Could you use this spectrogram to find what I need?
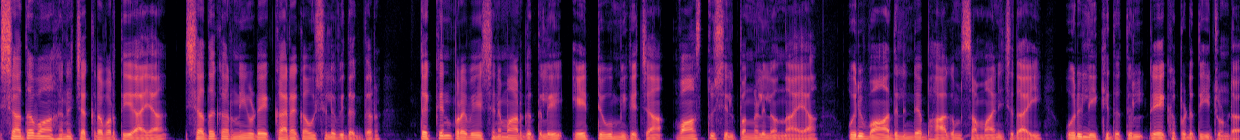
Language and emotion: Malayalam, neutral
